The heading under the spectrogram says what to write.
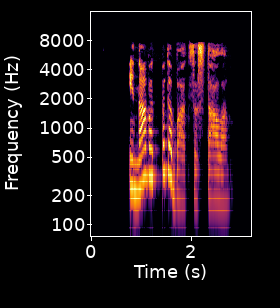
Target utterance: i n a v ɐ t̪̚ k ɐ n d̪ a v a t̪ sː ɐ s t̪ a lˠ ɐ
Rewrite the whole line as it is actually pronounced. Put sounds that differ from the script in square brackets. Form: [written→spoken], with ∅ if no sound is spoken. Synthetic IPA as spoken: i n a v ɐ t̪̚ [k→p] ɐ [n→∅] d̪ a [v→b] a t̪ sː ɐ s t̪ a lˠ ɐ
